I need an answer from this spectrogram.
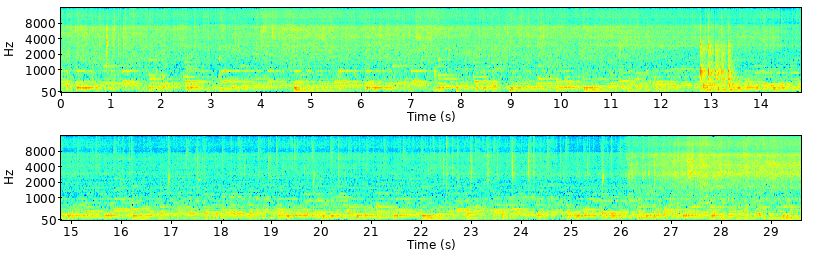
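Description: Minced soya and sliced onions sizzling as they fry in oil in an aluminium pan, stirred with a silicone spatula, the sizzle louder near the end. A short, loud scrape about halfway through, with soft background music playing underneath.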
